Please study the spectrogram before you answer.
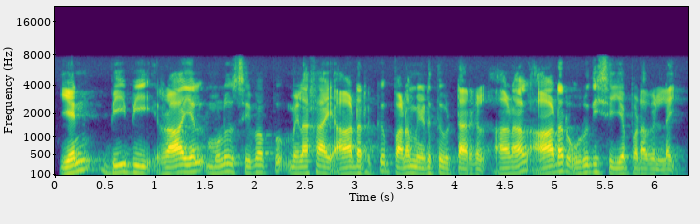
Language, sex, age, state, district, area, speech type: Tamil, male, 45-60, Tamil Nadu, Erode, urban, read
